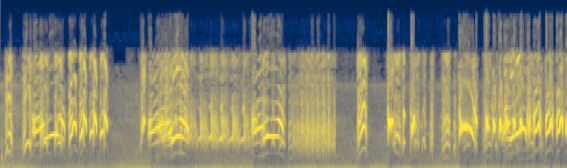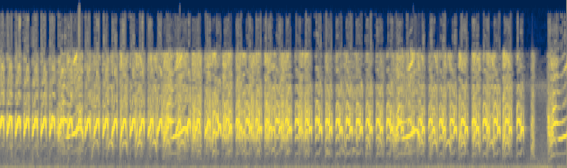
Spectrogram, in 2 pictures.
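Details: Javan cochoa song used as a lure: opening high chirps and slurred whistles, then a long, steady, rapid trill of high repeated notes lasting about six seconds.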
